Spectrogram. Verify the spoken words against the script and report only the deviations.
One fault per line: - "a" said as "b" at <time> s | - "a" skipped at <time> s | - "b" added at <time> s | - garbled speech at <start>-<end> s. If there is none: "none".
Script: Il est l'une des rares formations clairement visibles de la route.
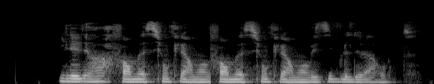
- "l'une" skipped at 0.8 s
- "formations clairement" added at 2.1 s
